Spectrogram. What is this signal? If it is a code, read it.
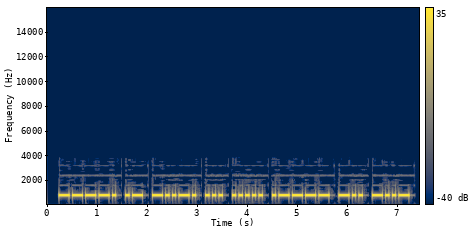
Morse code, heard as a keyed tone, about 18 wpm, 800 Hz. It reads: 9A/S51DX
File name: Audio practica CW / SD 1 18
